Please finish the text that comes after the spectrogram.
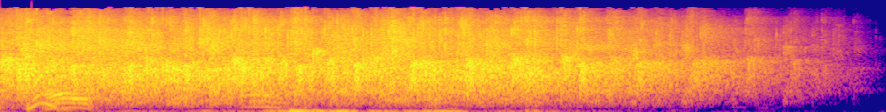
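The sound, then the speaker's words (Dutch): Dense, steady applause from a crowd for a team, a loud continuous wash of clapping with a few brief voices early on, holding strong before fading out over the last second. “Sterker nog, daar wil ik graag een applaus voor.”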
